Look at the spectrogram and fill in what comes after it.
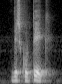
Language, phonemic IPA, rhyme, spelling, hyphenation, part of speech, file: Dutch, /ˌdɪs.koːˈteːk/, -eːk, discotheek, dis‧co‧theek, noun, Nl-discotheek.ogg
- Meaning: 1. discotheque 2. music or sound record library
